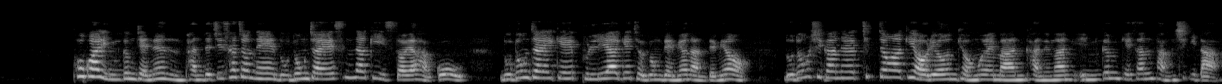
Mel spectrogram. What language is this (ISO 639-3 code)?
kor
